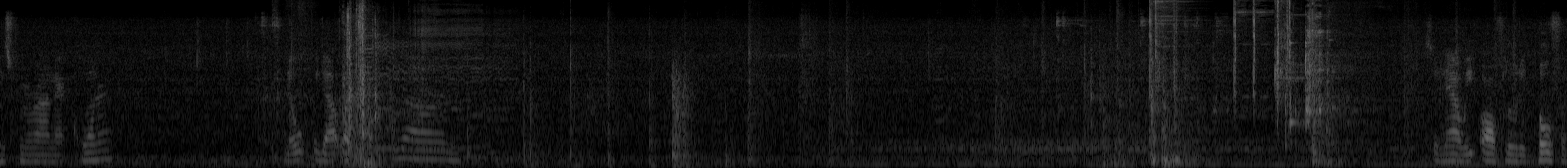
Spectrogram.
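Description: Footsteps thud on creaking wooden floorboards.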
